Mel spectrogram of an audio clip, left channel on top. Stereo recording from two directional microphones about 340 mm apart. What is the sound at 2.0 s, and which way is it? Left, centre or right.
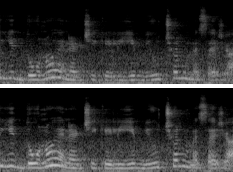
Speech, right.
